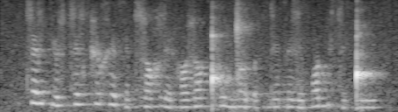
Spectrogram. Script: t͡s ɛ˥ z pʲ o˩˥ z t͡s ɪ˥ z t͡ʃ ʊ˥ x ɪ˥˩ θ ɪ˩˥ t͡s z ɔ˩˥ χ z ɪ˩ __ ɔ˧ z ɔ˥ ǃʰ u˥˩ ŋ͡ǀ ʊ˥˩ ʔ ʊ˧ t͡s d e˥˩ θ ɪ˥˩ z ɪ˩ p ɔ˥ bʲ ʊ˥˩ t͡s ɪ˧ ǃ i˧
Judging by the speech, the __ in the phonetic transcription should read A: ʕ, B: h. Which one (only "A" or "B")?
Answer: B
